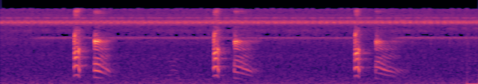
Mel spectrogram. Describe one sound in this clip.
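A gecko gives short, sharp clicking chirps in pairs.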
